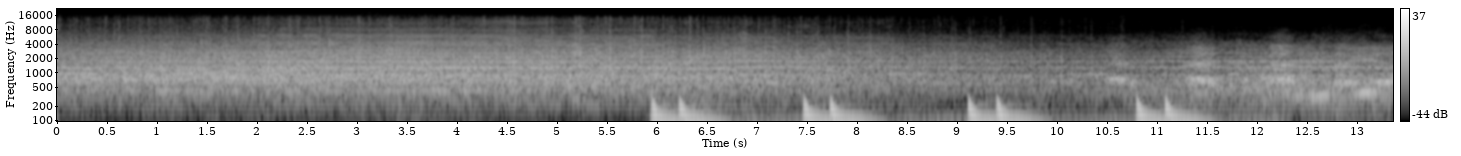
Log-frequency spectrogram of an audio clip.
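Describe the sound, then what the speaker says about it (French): A Barcelona football stadium crowd roars and applauds on its feet after a goal, a dense, distant wash of cheering with repeated deep drum-like thumps. "le stade applaudit, debout"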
